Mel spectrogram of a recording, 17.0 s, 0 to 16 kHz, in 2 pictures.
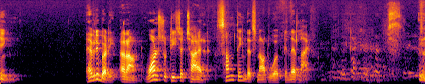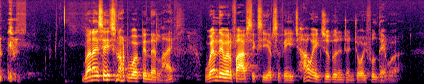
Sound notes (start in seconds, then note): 6.4 laughter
